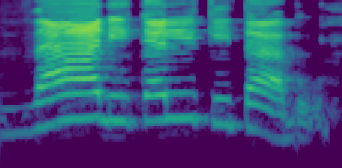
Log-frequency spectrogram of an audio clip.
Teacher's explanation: کتاب کے اوپر کھڑی زبر ہے، تھوڑا سا لمبا کر کے پڑھنا ہے۔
